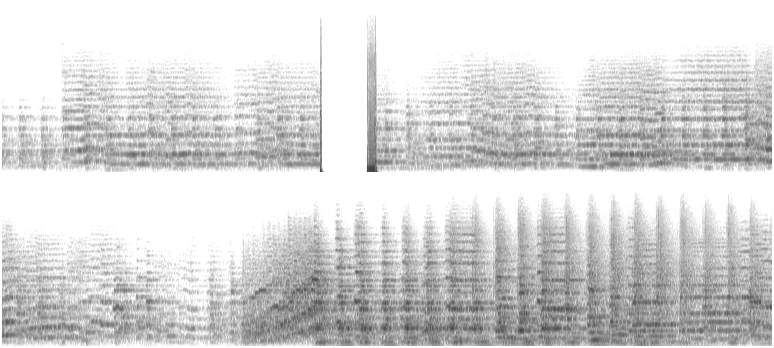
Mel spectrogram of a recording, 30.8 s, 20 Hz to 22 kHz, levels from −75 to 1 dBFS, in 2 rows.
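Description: At 6.35 s a live cable is pulled and plugged in. A pop cuts the sound to near silence for about 1.08 s. As the plug goes back, a 160 ms burst of 50 Hz mains buzz breaks through. Another pop restores the sound at 7.48 s.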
